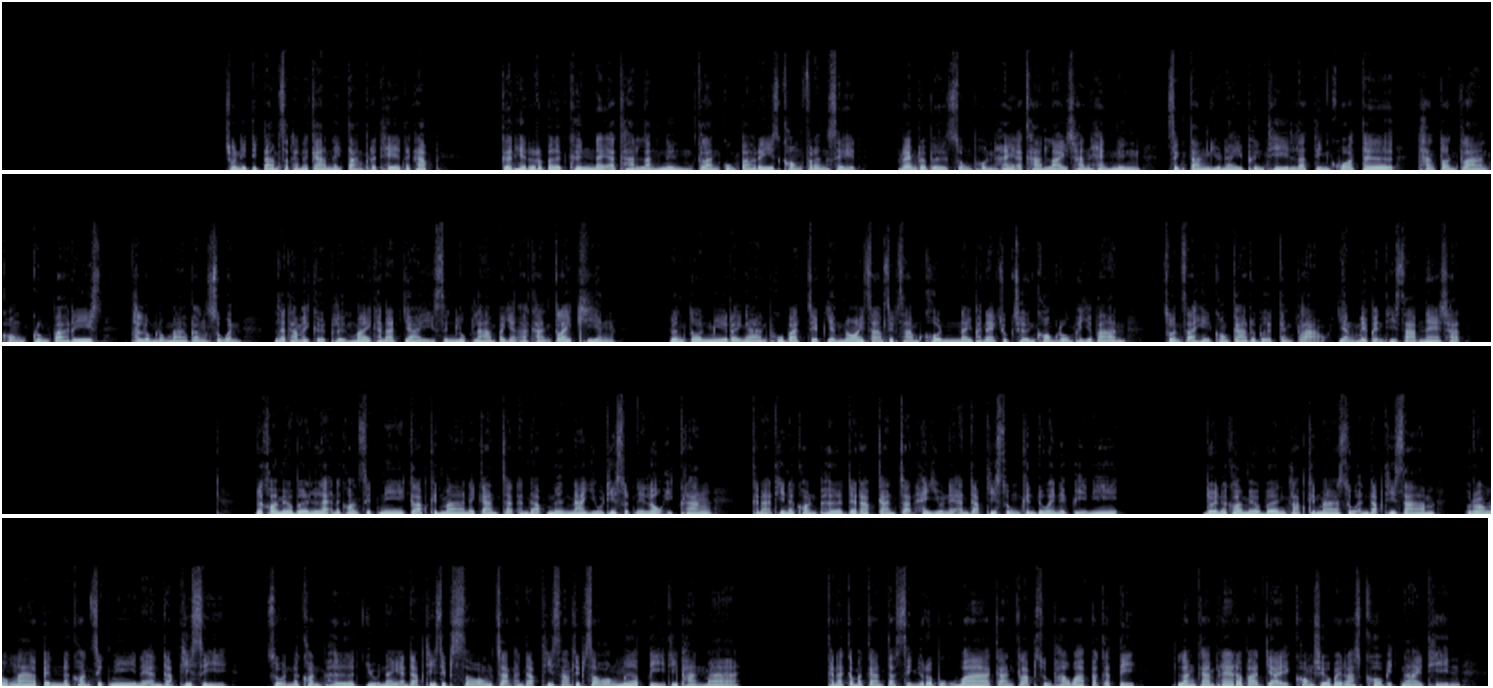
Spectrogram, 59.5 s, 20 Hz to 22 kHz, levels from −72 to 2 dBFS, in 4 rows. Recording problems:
none

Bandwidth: 15.5 kHz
